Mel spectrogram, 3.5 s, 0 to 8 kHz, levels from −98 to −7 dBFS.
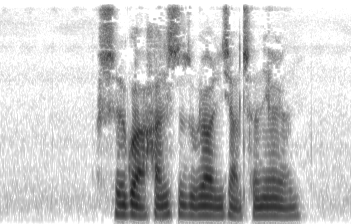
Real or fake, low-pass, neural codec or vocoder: real; 7.2 kHz; none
